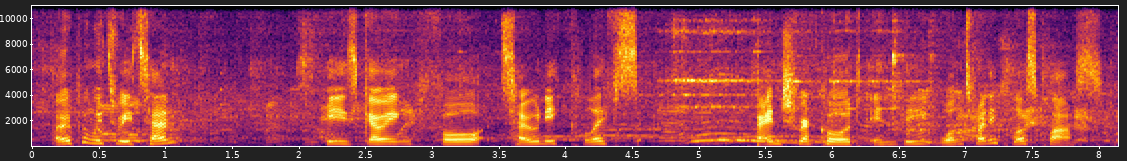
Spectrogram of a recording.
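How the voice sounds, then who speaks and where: Against music in the background, the speech moves at a very slow pace with long, frequent pauses. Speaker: powerlifting commentator. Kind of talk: live commentary.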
